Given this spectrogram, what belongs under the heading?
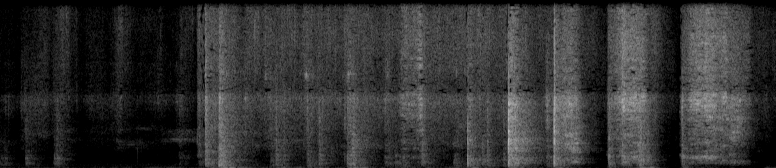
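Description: Gram flour roasting in ghee is stirred with a spoon, giving soft scraping, rasping strokes in an uneven rhythm that grow busier and louder after a quiet start, close up, with no talking.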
